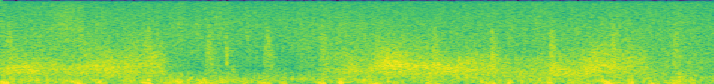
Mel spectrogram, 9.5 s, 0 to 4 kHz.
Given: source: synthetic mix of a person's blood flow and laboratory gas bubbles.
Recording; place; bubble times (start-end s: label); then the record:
Doppler ultrasound of blood flow; subclavian vein
2.99-3.13 s: bubbles
From the record:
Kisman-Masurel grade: 112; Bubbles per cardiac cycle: 1 to 2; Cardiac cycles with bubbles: 1 to 10%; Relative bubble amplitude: moderate (0.250 to 0.450); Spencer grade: 1 (occasional bubble signal discernible with the cardiac motion signal, with majority of cardiac periods free of bubbles); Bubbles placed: anywhere in the cardiac cycle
